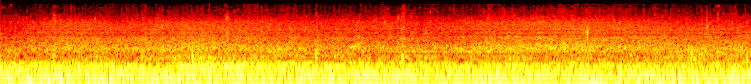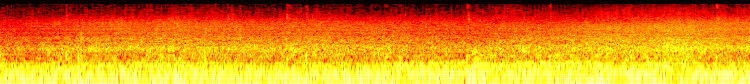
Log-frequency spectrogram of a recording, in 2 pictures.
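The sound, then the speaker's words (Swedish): Ocean waves wash steadily against the shore in a continuous, full-bodied roar with a deep low rumble and hissing spray, with no voices, holding an even loudness throughout. “och vågorna bryr sig inte.”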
